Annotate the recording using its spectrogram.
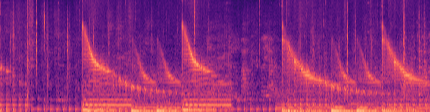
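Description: Jaw harp (mouth harp) music: a low buzzing drone that steps to a new pitch about once a second, with repeated falling whistle-like glides over it. The sound dips briefly in the middle.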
